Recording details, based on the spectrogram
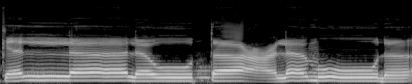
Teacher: کلا قاف کو باریک پڑھیں گے اور لام کے ساتھ جو الف ہے الف مدہ ہے. لو کے ساتھ واو ہے یہ واو لین ہے. اس کو نرمی کے ساتھ پڑھیں گے.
